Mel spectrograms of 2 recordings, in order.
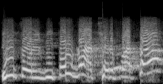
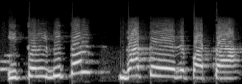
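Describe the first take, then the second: First: It is recited in an angry, quarrelling tone. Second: It is recited in an affected, posh manner. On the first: "ঝগড়া করতে করতে" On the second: "বাবুরা যেমন করে কথা বলে তেমন করে"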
